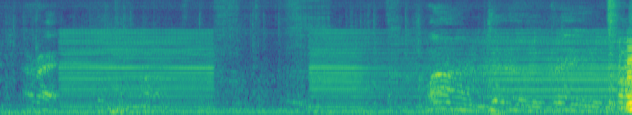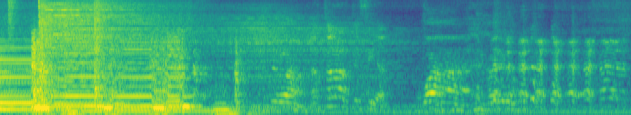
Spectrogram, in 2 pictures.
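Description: Amplified electric guitar being tried out between songs: a few held notes, then a loud strummed chord about six seconds in that rings for about two seconds, with voices talking in between.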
